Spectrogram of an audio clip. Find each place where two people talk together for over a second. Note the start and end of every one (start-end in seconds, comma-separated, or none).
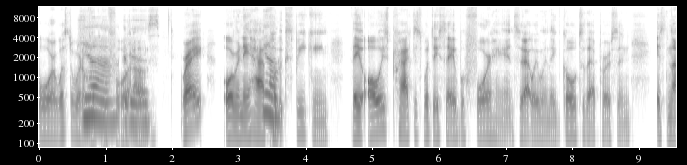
0.6-1.8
